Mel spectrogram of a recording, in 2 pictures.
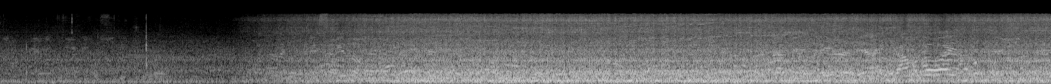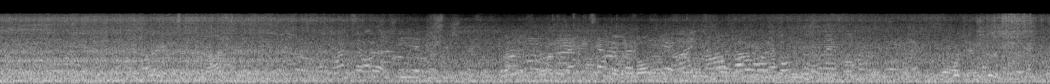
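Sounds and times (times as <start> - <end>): diesel engine running loudly: 2.4 - 21.0.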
